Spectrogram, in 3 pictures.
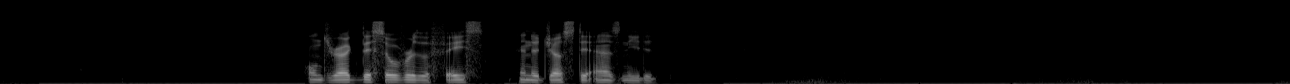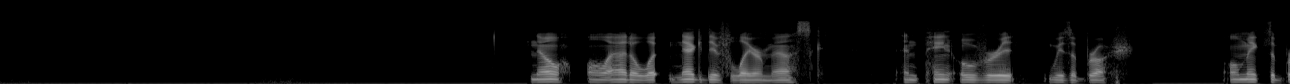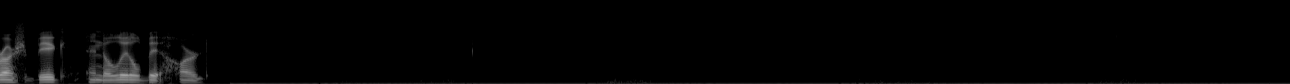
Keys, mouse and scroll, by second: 2.0-4.2 drag, 6.9 alt+shift+click, 8.2-8.9 scroll up 2, 9.0 click, 11.7 alt+shift+click, 13.2 click, 15.4 click, 17.6 scroll down 2, 21.2 alt+click, 22.6 click, 23.5 click, 25.5 click, 26.5 click, 27.5-27.9 scroll up 2, 27.9 click, 29.5 [, 29.6 [, 30.5 click, 31.9 click, 33.6 scroll down 2, 35.0 [, 36.2 click, 37.0 click, 38.5 click.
